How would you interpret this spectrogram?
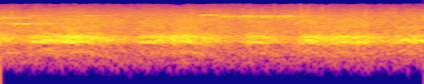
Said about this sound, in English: So, when a mobbing flock of crows teams up on an eagle, they're not only drawing attention and chasing off a potential danger, they may also be giving young crows an important lesson in bird identification.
